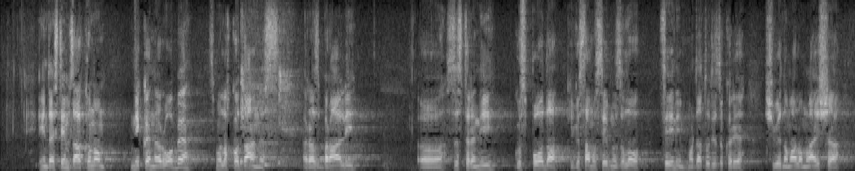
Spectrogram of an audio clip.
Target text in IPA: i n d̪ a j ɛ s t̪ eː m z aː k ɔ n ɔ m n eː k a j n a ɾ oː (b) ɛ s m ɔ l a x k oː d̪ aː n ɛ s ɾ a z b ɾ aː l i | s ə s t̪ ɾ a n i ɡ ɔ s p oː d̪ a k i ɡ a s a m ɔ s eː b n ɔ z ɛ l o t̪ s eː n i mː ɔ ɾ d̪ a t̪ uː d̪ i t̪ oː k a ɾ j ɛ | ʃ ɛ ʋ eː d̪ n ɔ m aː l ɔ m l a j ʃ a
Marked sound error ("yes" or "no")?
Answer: no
